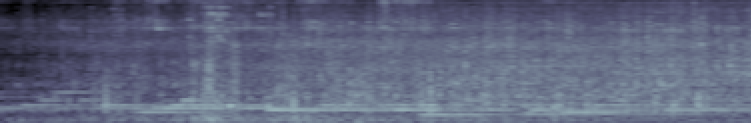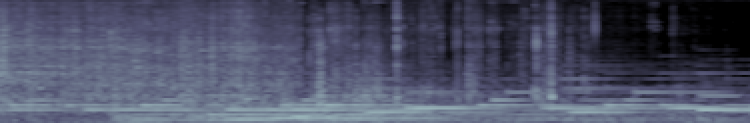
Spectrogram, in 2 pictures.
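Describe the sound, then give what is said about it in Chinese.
A horse-drawn carriage travels along, its hooves clip-clopping in a quiet, steady rhythm beneath soft background music. “灰姑娘乘着马车到了皇宫。”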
